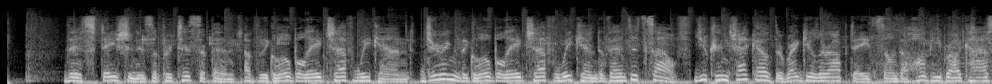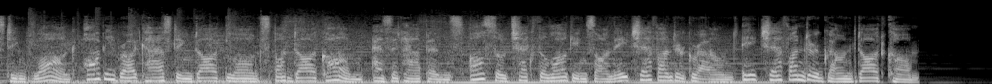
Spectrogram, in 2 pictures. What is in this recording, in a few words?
PROMO GLOBAL HF WEEKEND female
